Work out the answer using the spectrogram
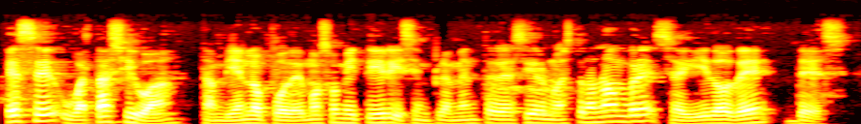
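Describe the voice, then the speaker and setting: A man's voice: lowish voice, animated, unhurried, mellow, lo-fi sound. A Honduran man in his forties with a Honduran Spanish accent, patiently explaining a beginner language lesson and often checking in with "ok?". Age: 40s. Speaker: Japanese teacher.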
